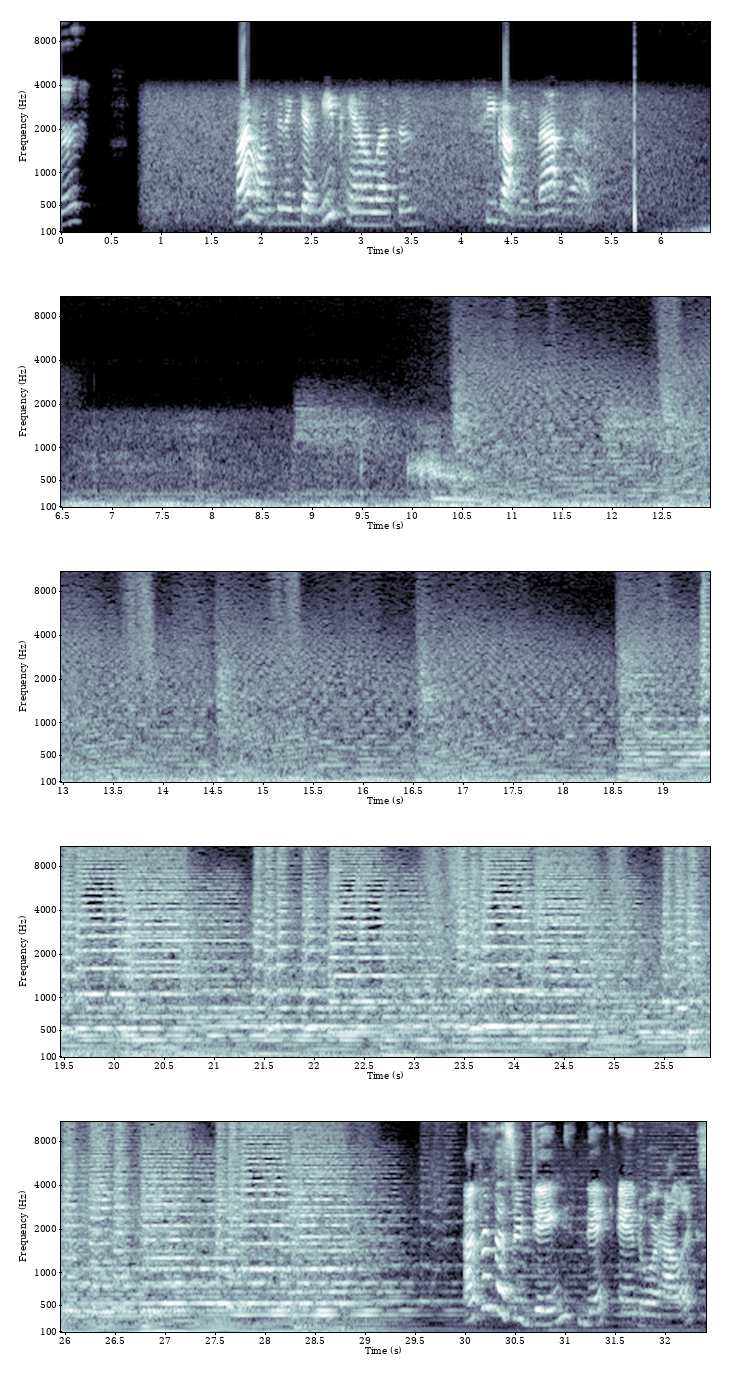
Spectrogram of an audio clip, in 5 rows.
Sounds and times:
Soundtrack music: 10.0s - 24.7s.

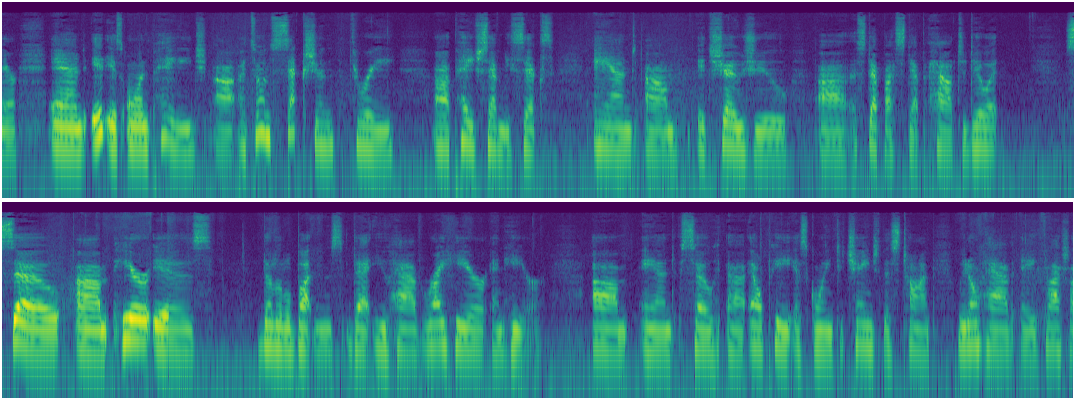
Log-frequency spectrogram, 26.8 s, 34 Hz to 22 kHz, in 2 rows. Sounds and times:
Speech: 0.0s - 12.5s, 13.3s - 20.2s, 20.8s - 26.7s.

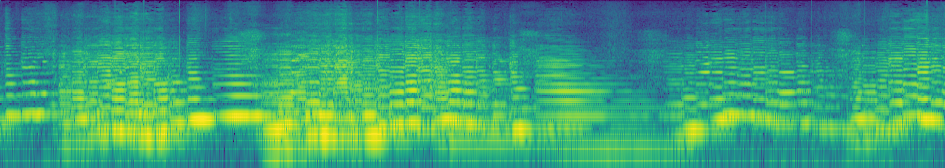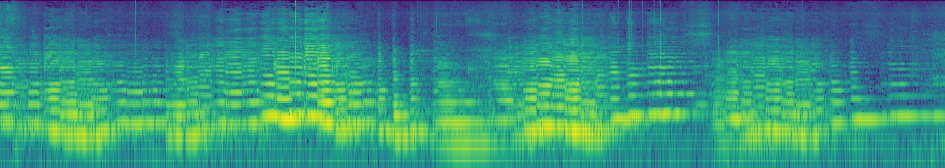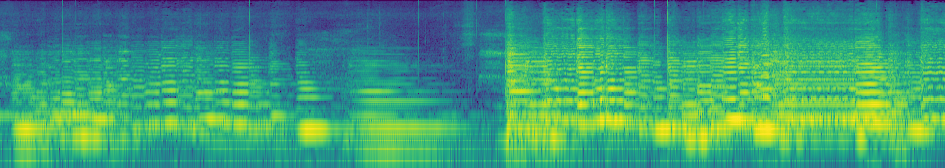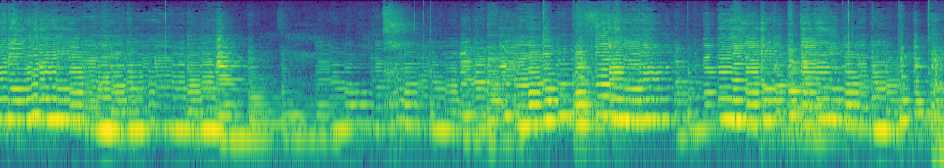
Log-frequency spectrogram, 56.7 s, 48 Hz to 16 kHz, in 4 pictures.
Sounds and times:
Cello: 0.0s - 56.6s.

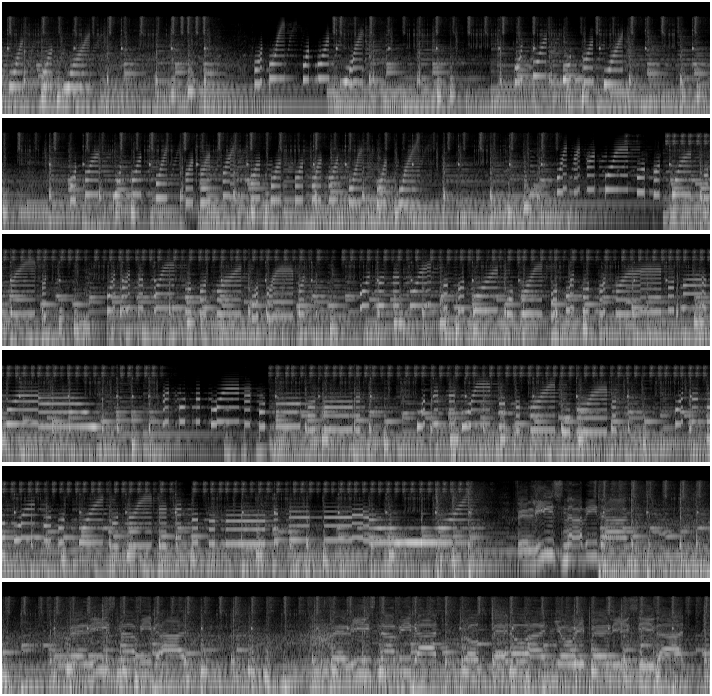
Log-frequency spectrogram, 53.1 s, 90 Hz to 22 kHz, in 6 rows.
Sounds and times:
Christmas music: 0.0s - 9.0s, 9.6s - 41.6s, 42.9s - 53.1s.

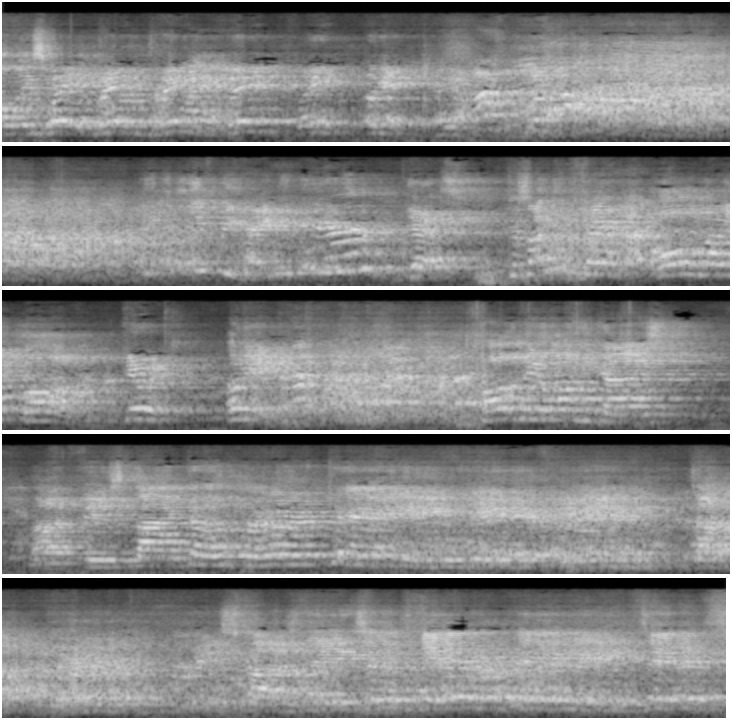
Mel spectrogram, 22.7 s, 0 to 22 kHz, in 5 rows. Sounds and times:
Speech: 0.0s - 3.5s, 5.4s - 11.0s, 12.0s - 14.9s.

